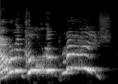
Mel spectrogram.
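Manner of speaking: imitating her screaming for the police; mock scream. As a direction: shriek it like the panicked girlfriend. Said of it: "She's screaming up and saying".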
